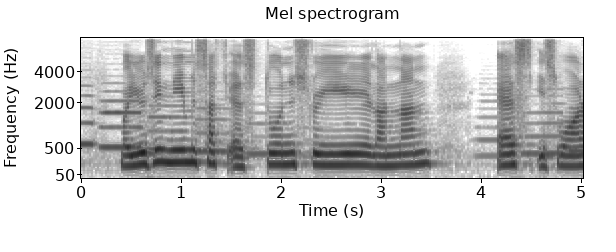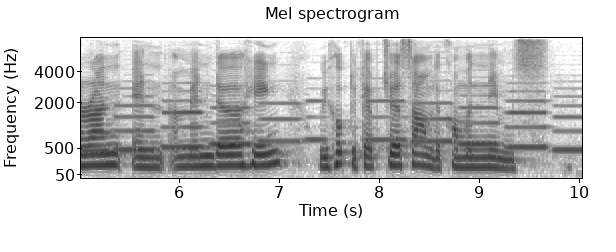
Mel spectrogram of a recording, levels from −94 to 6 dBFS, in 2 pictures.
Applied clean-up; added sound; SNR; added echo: none; Wind instrument, woodwind instrument; 12 dB; none.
